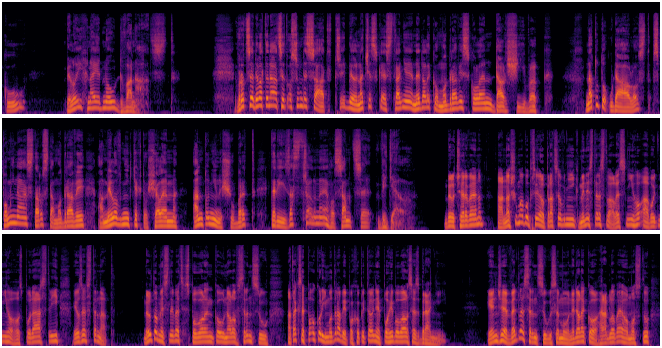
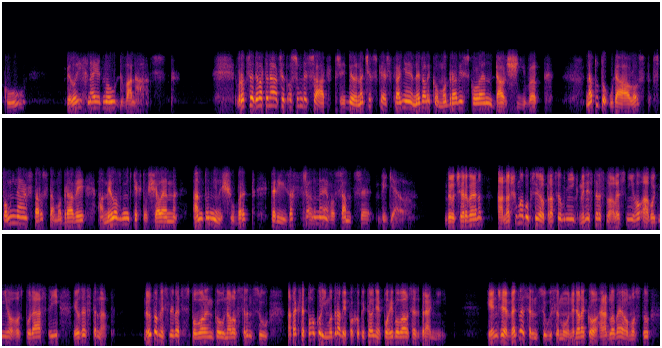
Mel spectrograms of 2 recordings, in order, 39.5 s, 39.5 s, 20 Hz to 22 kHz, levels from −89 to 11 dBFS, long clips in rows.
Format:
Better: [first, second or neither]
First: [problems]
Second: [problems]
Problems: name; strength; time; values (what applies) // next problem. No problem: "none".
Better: first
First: none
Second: phone-call audio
